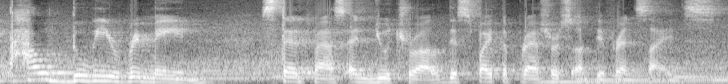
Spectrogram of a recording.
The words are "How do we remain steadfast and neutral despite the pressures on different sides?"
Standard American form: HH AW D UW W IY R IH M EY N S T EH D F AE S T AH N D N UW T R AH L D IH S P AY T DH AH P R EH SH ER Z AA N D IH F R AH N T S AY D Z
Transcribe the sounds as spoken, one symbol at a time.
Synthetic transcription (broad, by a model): HH AW D UW W IY R IH M EY N S T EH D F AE S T AH N D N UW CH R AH L D IH S P AY T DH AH P R EH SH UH S AA N D IH F R AH N T S AY D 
